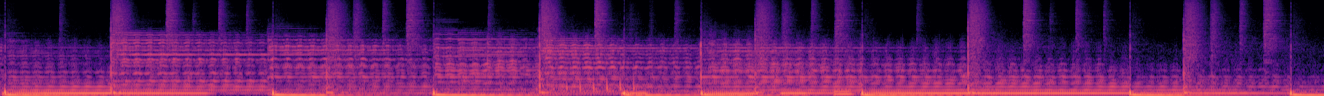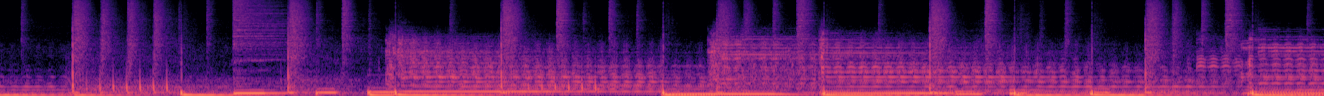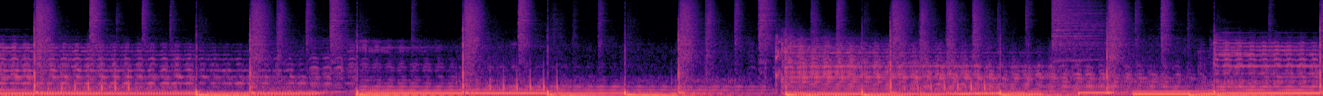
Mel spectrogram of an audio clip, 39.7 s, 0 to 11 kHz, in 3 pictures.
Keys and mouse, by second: 1.8-5.0 middle drag, 2.4 s, 6.8 click, 7.8-9.4 middle drag, 8.7 KP_1, 11.1 z, 12.4-14.2 drag, 15.5-17.4 drag, 17.5-19.2 drag, 18.4 l, 19.9 r, 23.7-25.6 drag, 26.5 z, 27.0-28.8 drag, 31.9 KP_7, 33.3 s.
